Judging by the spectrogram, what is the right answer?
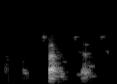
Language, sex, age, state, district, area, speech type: Odia, male, 45-60, Odisha, Kandhamal, rural, conversation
